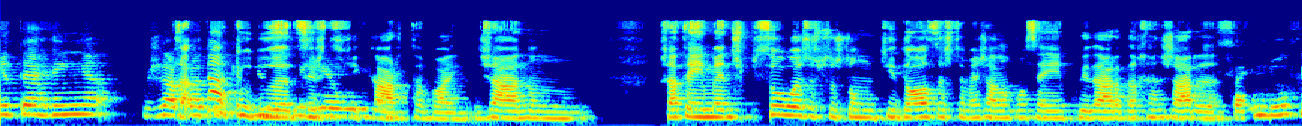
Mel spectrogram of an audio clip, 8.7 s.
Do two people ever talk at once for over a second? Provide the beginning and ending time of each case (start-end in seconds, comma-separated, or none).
1.2-2.7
